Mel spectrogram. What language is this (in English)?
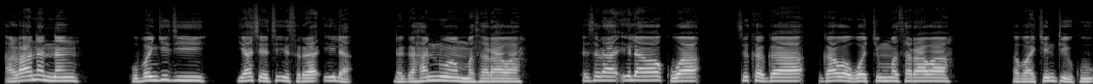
Hausa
